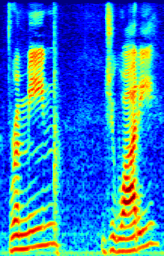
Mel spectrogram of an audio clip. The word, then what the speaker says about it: Ramin Djawadi: Well, now we have, and I'm going to pronounce his name wrong. God bless me. Ramin Djawadi is, I think, how you pronounce his name, if I'm saying it right.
